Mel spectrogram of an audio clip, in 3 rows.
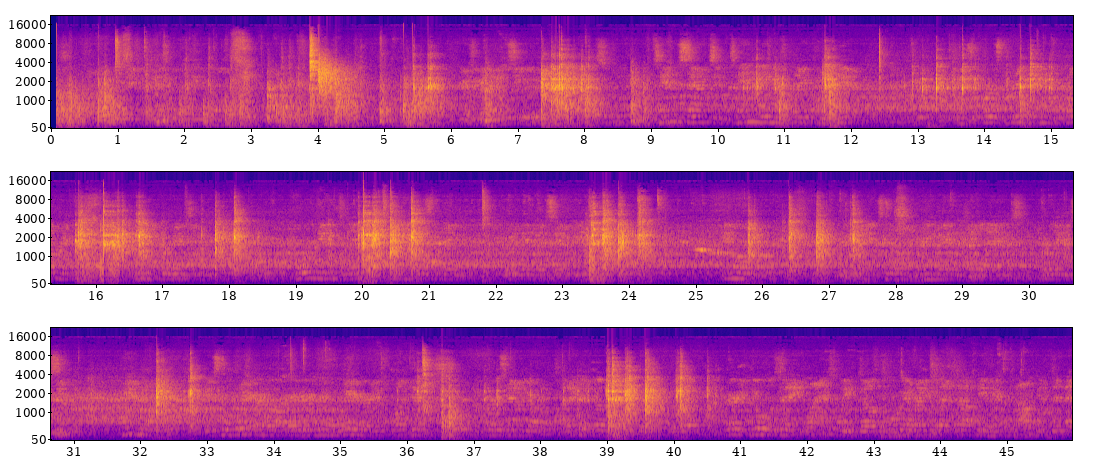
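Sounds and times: background chatter: 0.1s - 45.9s
pool balls clacking: 0.1s - 45.9s.

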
